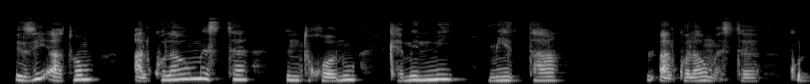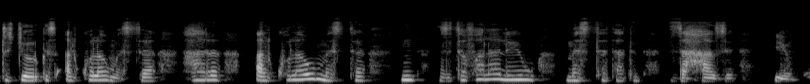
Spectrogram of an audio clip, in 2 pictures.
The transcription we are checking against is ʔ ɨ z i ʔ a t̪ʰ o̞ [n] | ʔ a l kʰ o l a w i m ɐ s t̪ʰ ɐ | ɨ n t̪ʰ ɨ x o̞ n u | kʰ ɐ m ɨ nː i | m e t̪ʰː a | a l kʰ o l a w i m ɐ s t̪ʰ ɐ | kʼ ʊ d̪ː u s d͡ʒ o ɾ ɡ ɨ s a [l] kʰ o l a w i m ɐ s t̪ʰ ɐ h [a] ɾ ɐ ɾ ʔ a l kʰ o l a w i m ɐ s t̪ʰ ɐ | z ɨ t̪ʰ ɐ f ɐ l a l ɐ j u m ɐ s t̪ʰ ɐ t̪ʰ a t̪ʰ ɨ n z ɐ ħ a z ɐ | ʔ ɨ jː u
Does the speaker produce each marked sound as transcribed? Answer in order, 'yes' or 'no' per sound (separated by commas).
no, yes, yes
